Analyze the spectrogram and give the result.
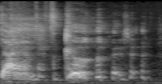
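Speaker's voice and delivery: hammy, loud, dramatic, over-the-top savoring delight. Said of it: "Wow. Go on. Dramatic".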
